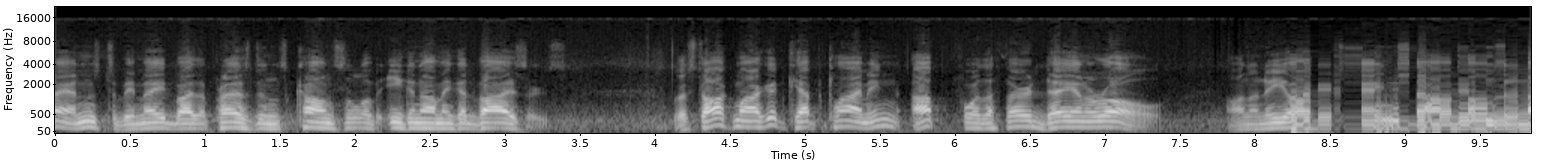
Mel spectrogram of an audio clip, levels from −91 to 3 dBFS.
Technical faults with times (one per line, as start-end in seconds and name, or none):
8.24-9.84 robotic sound from repeated short buffers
